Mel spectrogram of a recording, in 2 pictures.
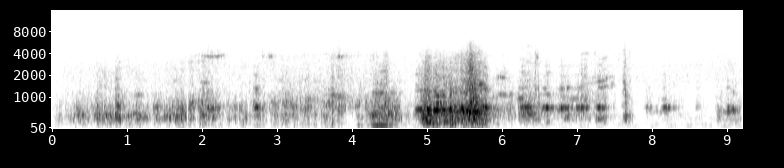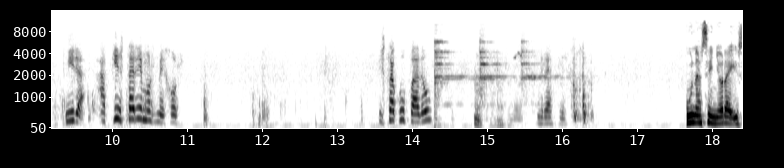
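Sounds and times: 
passenger train rumbling along the rails: 0.0s - 7.2s
rattling and clatter: 0.0s - 9.4s
speech: 9.4s - 11.0s, 13.6s - 16.3s, 17.7s - 18.3s.

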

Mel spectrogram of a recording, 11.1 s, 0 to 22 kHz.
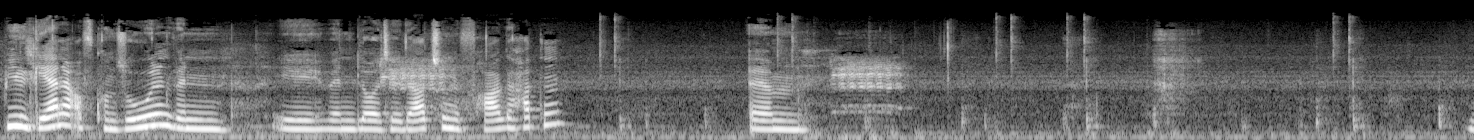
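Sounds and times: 
speech: 0.0s - 4.3s, 5.6s - 6.4s
sheep bleating in a cave in a video game: 6.2s - 6.8s.

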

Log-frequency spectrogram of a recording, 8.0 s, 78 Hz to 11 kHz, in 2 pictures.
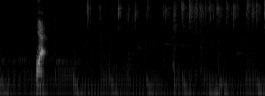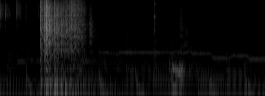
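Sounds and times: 
speech: 0.5s - 0.8s
four dice clattering and tumbling across a hard surface: 1.3s - 5.5s.

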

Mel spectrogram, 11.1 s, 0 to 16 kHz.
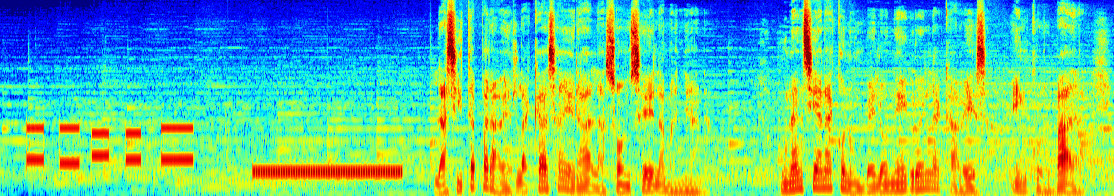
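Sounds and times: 
touch-tone telephone keypad dialing a number: 0.3s - 2.0s
steady continuous telephone tone: 0.3s - 4.1s
speech: 0.5s - 2.6s, 4.4s - 7.2s, 7.8s - 11.1s.

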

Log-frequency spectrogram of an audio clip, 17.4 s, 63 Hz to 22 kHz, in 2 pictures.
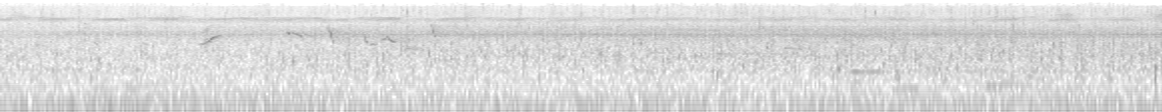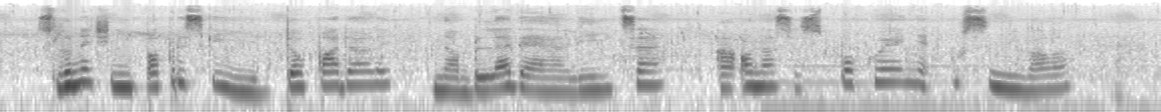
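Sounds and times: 
speech: 9.1s - 17.4s
continuous rush of flowing river water: 13.0s - 17.4s.

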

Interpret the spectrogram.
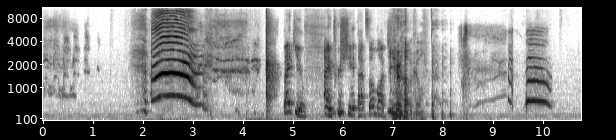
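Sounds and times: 
laughter: 0.0s - 1.2s, 3.1s - 4.5s, 6.9s - 10.1s
person imitating a girly scream: 2.0s - 3.4s
speech: 4.8s - 8.1s.

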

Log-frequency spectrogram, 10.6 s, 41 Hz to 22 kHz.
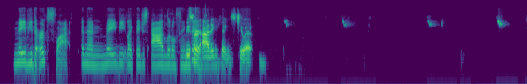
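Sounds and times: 
speech: 0.3s - 5.4s
bird tweeting: 5.7s - 5.9s, 6.8s - 7.1s, 8.5s - 8.9s, 9.9s - 10.2s.

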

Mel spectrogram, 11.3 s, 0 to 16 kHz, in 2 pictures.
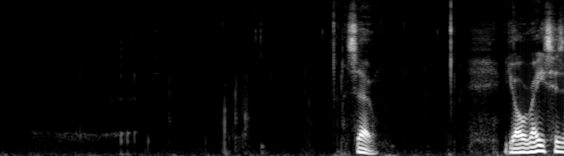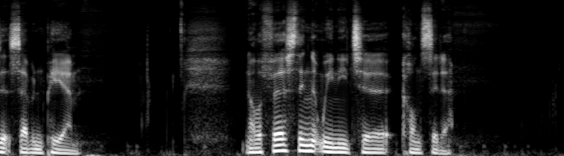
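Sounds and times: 
person sipping a drink: 0.3s - 4.7s, 6.9s - 7.6s, 10.7s - 11.2s
faint swallow: 0.7s - 4.6s, 6.9s - 7.5s, 10.8s - 11.2s
small wet mouth clicks: 1.2s - 4.7s
speech: 3.5s - 3.8s, 5.0s - 6.6s, 8.1s - 10.3s.

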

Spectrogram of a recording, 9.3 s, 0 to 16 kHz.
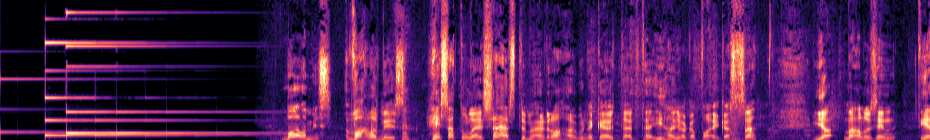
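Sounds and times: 
short three-note jingle of bright bell-like tones: 0.4s - 3.0s
speech: 2.8s - 9.2s.

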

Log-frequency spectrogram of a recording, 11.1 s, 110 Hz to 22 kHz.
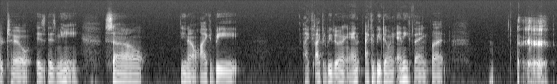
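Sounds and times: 
speech: 0.0s - 3.0s, 3.6s - 4.8s, 6.0s - 9.0s, 9.8s - 11.0s
small throaty sound: 9.8s - 11.1s
loud drawn-out resonant burp: 10.3s - 11.1s.

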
